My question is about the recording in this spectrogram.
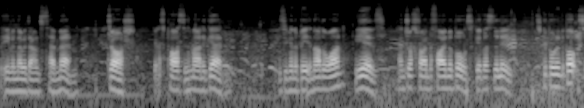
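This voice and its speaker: A man with an English accent commentating on his own amateur football team's match highlights, his voice cracking as the excitement builds. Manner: builds to shouting excitement at late chances.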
